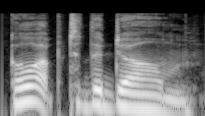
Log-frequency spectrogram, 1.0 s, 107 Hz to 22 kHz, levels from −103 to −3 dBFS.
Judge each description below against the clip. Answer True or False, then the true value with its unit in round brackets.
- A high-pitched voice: False (160 Hz)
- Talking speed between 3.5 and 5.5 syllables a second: False (6.2 syllables/s)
